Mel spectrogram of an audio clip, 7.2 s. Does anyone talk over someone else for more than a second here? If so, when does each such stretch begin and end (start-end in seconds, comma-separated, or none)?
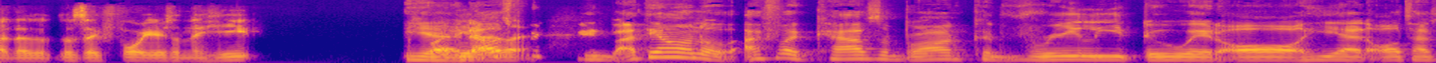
none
